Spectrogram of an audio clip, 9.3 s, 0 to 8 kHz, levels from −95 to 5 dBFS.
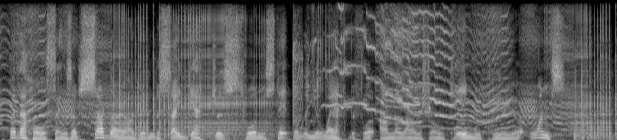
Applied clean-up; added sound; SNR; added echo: none; Squeak; 7 dB; none.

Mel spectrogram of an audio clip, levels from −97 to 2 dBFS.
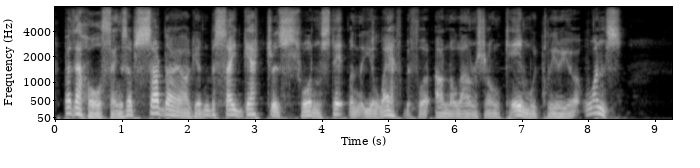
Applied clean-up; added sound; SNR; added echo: none; none; none; none.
